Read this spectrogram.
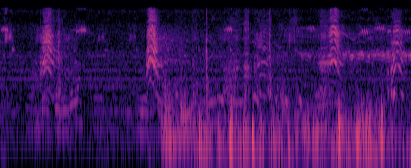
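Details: Cheetah (Acinonyx jubatus), chirp.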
